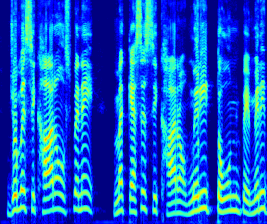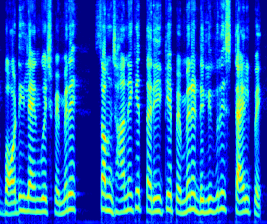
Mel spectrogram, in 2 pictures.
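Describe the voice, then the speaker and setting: A young man teaching a recorded online course lesson. He is emphatic, asks rhetorical questions and answers them himself, checks in with the viewer again and again, and shifts his tone and pace on purpose with deliberate pauses. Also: high voice, clear, resonant tone, no echo, clean studio sound. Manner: emphatic, keeps asking "theek hai?" to check in.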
